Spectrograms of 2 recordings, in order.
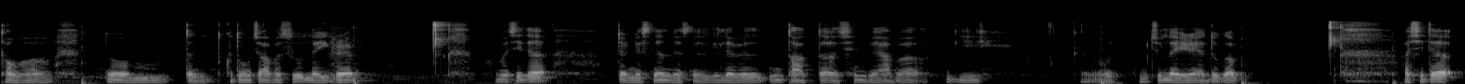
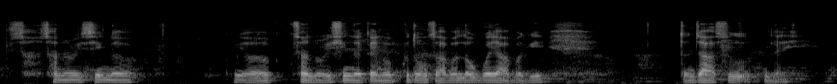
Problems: background sounds at intervals, background conversations at intervals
